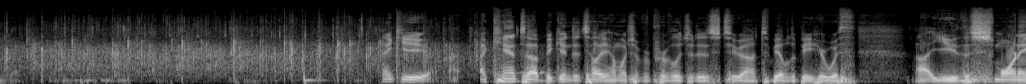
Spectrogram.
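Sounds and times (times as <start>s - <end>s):
church congregation applause welcoming a speaker: 0.0s - 5.8s
speech: 3.8s - 10.2s.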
